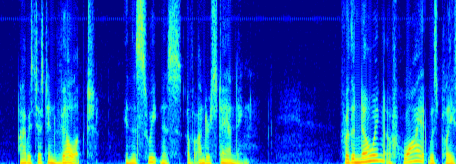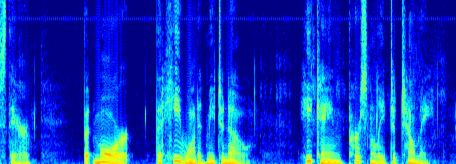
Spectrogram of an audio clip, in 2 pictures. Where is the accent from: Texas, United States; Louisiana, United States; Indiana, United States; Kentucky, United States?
Kentucky, United States; I am practically 60 years old. I grew up in Kentucky. I am one of 15 living children of the same two now deceased parents. We were tenant farmers and sharecroppers.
